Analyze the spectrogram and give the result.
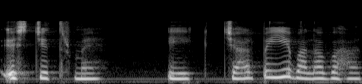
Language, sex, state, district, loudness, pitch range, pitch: Hindi, female, Bihar, Gopalganj, -18 LUFS, 260-280 Hz, 270 Hz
